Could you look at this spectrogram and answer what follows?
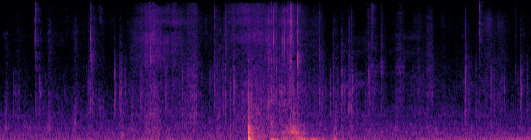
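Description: Eating at a table: scattered light clicks and taps of a plastic fork against a plastic salad container and plate, with one thump about halfway through.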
